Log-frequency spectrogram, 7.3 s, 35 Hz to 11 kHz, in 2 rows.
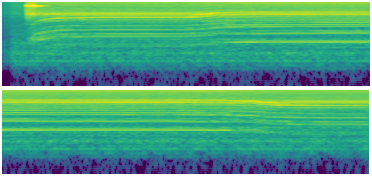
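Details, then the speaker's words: RCTimer 2830/11 1000kv brushless motor on a 450 quadcopter build, the normal quiet motor used for comparison; spins up to a steady clean high whine with no knocks or wobble. "let me show you what it this thing sounds like when i fire it up this is what the quiet motor sounds"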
